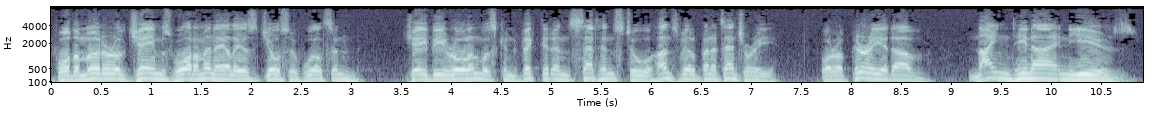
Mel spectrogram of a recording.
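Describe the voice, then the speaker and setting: A man's voice: fairly high pitch, animated, moderate pace, a little mellow, dry recording, faint music behind. Solemn male radio narrator. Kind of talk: formal radio epilogue narration. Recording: dull, dry old radio recording.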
